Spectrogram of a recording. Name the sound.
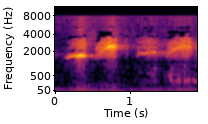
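whistled bird call imitation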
